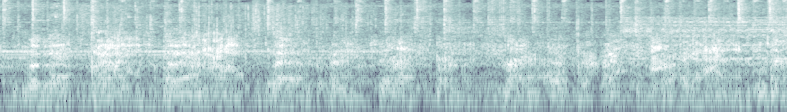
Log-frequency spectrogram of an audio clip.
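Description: Lionesses snarling and growling repeatedly in a close-quarters scuffle, a dominance clash that is more show than a real attack. Soft background music plays beneath.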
